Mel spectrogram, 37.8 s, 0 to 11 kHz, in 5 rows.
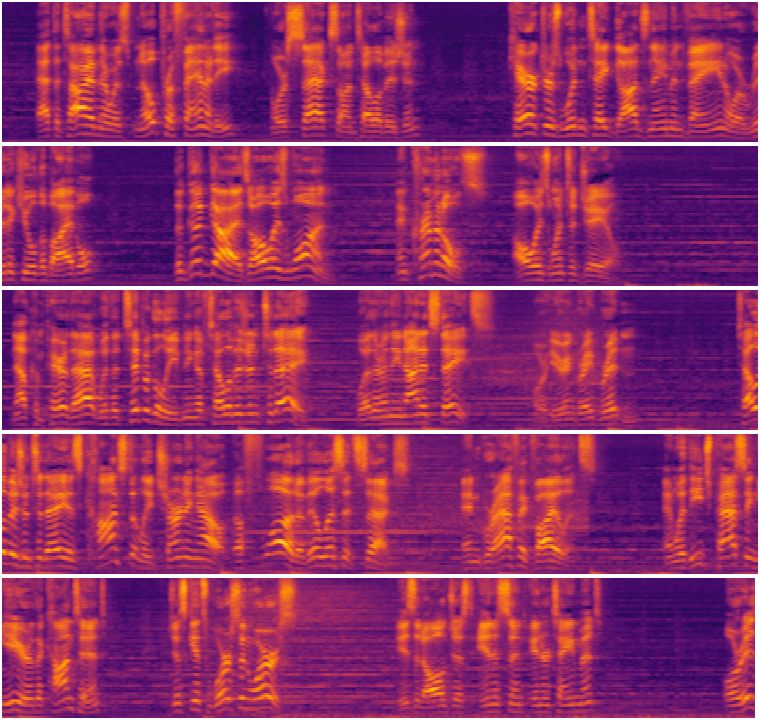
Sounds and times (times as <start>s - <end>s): Music: 0.0s - 37.7s
Speech: 0.4s - 4.2s, 5.1s - 8.5s, 9.3s - 10.9s, 11.5s - 13.8s, 15.2s - 21.5s, 22.5s - 28.6s, 29.3s - 31.3s, 31.9s - 33.2s, 34.2s - 36.2s, 37.5s - 37.7s.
